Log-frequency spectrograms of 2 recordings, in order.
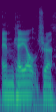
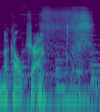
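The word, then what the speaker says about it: MKUltra: as the umbrella project MK Ultra I remember in one of my first ever videos on YouTube I pronounced it multra I don't know why this it's MK it's not MC I pronounce it like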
